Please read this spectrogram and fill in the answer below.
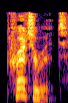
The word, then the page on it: preterit: British English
